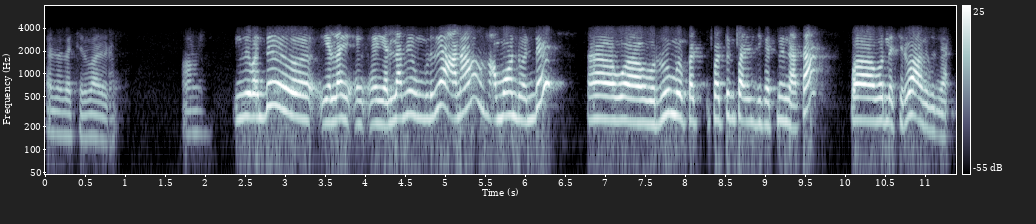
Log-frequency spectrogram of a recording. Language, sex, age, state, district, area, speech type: Tamil, female, 45-60, Tamil Nadu, Dharmapuri, rural, conversation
